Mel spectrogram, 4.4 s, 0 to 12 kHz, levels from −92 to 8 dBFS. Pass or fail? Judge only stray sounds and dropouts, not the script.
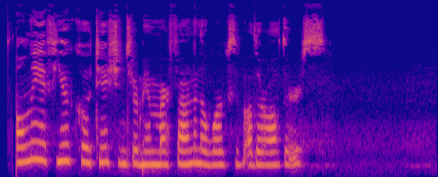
pass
